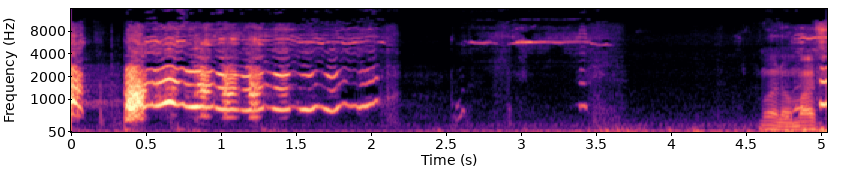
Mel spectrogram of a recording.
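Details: Husky named Max, shut in a car on a mountain route, yelps and whines at a deer he spotted, wanting out to chase it; a sharp yelp burst then a long wavering whine, followed by quiet and a brief voice.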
